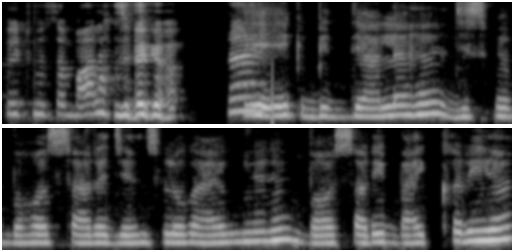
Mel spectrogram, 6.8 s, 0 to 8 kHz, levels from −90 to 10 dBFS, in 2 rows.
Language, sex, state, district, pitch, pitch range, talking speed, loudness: Maithili, female, Bihar, Muzaffarpur, 210 Hz, 195-245 Hz, 220 wpm, -23 LUFS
